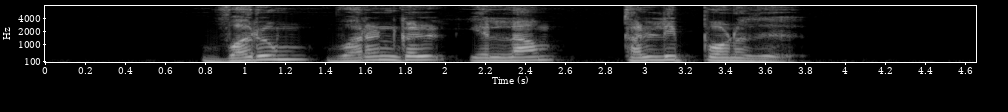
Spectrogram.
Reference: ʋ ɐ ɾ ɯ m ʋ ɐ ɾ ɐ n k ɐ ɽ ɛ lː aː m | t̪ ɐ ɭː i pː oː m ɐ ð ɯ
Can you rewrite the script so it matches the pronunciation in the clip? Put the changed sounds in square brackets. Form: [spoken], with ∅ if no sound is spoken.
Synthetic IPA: ʋ ɐ ɾ ɯ m ʋ ɐ ɾ ɐ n [ɡ] ɐ [ɭ] ɛ lː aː m | t̪ ɐ ɭː [ɪ] pː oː [n] ɐ ð ɯ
